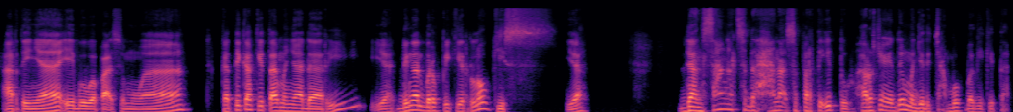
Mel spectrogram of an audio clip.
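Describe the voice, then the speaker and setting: A man in his forties with a Sundanese accent, giving an animated religious study lecture and addressing the audience directly. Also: medium pitch, unhurried. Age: 40s. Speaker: speaker at a religious study session.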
